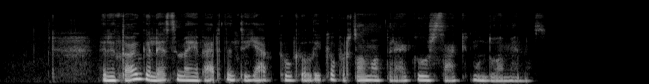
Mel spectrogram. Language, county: Lithuanian, Vilnius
